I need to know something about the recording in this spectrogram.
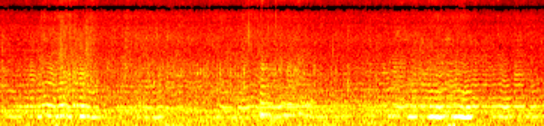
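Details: Bees kept by beekeepers, a dense steady buzzing hum with overlapping wavering tones, brief louder swells as individual bees pass close.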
